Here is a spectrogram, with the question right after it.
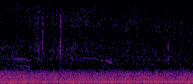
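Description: Honey bees buzzing inside an open hive during a queen graft check, a dense, continuous close hum with no pauses and no talk.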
